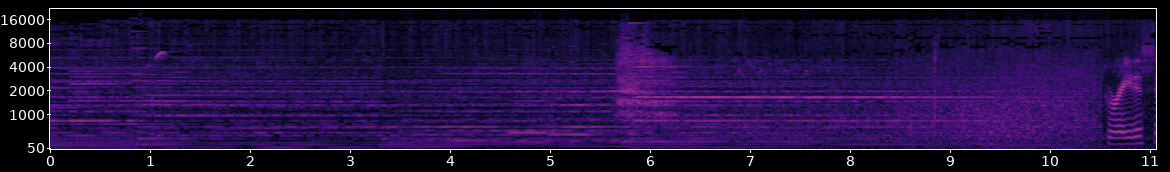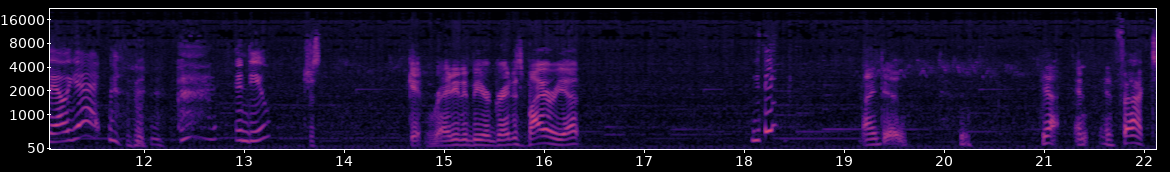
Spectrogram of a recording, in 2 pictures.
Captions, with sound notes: [sighs] Just getting ready to be your greatest buyer yet.t. -You think? -I do. Yeah, and-a-and in fact.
